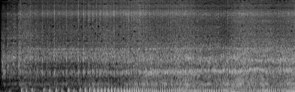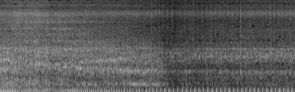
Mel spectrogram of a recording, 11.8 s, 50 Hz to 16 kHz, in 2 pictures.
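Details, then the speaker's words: Yamaha Mio M3 scooter running with the CVT cover removed: coarse, gravelly rasp over the engine beat, unchanged from before, also rough when turned by hand. Suspected pulley bearing or final drive gears, not confirmed. "ternyata suaranya tetap kasar ya enggak ada perubahan dari suara awal dan ini coba saya putar seperti ini suaranya juga Kasar banget ya"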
